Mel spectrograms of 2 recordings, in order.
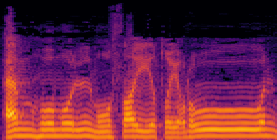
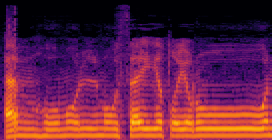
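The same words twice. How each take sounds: First: Slow chanted recitation, المسيطرون with a heavy emphatic s; sad in المسيطرون. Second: Slow chanted recitation, المسيطرون with a light, plain s; sin in المسيطرون. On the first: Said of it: "بالصاد عادي". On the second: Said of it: "بالسين". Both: Shown as a demonstration.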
